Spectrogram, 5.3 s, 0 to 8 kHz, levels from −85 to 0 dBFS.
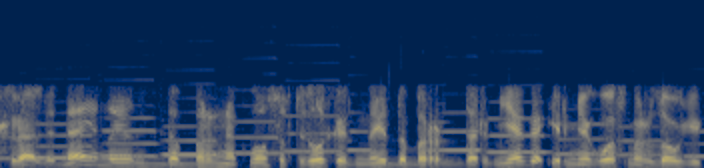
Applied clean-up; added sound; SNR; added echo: none; Wind instrument, woodwind instrument; 14 dB; none.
